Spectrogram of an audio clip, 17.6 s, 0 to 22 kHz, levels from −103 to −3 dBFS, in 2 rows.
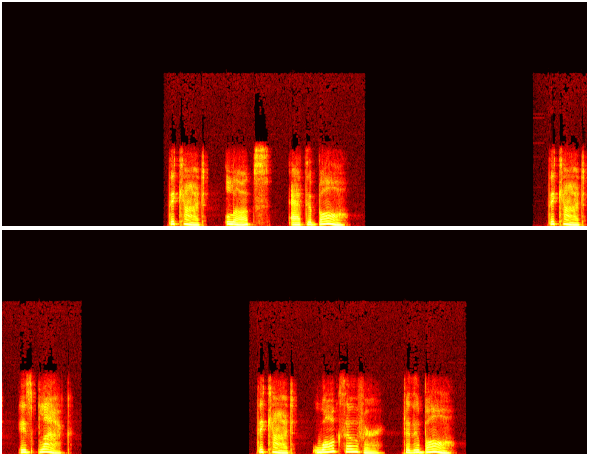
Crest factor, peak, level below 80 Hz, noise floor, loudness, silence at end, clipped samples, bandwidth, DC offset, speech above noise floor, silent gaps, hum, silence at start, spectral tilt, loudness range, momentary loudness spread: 18 dB; 0 dBFS; -54 dBFS; under -90 dBFS; -15 LUFS; 2 s; under 0.1%; 8.2 kHz; under 0.1%; over 76 dB; 5.46-7.96 s, 9.99-12.48 s; none; 2.5 s; -6 dB/octave; 7 LU; 11 LU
